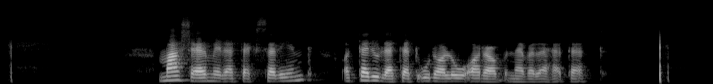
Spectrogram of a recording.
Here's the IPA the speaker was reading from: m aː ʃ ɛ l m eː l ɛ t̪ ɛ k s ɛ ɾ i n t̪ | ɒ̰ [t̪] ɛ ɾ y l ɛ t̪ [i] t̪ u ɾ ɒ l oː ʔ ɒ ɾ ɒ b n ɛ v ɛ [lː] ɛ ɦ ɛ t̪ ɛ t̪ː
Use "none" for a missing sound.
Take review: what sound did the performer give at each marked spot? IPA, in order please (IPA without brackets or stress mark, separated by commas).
t̪, ɛ, l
